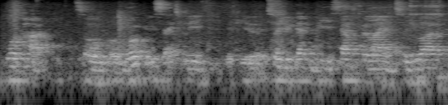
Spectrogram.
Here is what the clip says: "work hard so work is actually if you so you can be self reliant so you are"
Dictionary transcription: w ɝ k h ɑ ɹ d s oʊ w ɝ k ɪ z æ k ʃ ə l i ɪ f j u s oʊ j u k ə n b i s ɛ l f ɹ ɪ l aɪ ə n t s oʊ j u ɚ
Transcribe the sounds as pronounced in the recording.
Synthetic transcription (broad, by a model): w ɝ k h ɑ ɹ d s oʊ w ɝ k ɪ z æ k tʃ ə l i ɪ f j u s oʊ j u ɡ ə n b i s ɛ f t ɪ l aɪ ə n s oʊ j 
